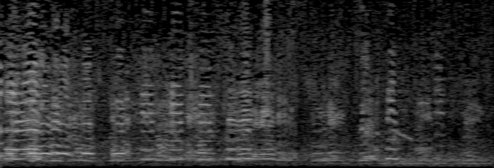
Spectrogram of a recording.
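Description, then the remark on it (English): Swans honk repeatedly in a loud, overlapping chorus of nasal, horn-like calls that rise and fall in quick bursts. “What? What is it? I don't understand your honks.”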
